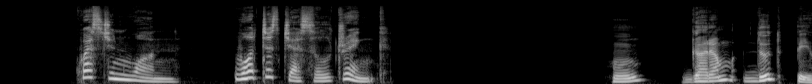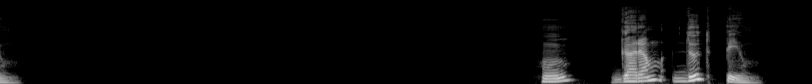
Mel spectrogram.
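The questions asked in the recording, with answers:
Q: What does Jessel drink?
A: Hot milk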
